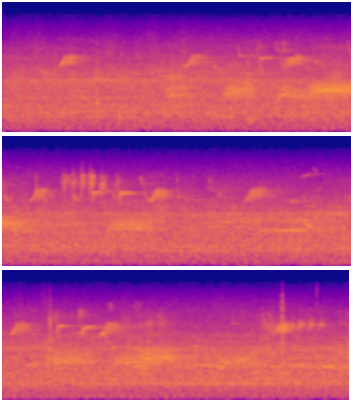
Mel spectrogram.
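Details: A Eurasian jay in Tagbos woodland gives harsh, rasping screeches at irregular intervals, among many high, thin chirps from other small birds.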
